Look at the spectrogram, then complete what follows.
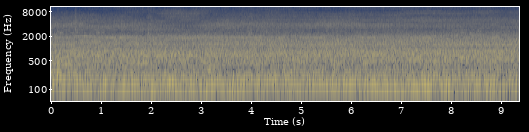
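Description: Steady engine drone with a few faint steady tones, even throughout with no distinct events.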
